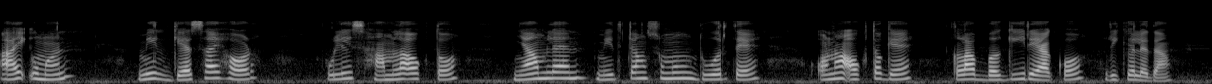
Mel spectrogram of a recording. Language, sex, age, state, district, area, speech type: Santali, female, 18-30, West Bengal, Bankura, rural, read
